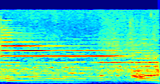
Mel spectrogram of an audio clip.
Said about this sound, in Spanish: Suena una campana, esos tubos ya tan habituales en algunas de las agrupaciones y bandas.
